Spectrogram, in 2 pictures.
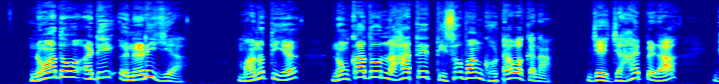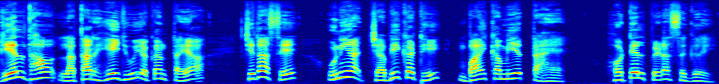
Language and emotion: Santali, surprised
